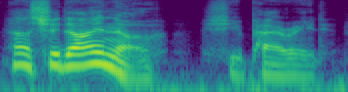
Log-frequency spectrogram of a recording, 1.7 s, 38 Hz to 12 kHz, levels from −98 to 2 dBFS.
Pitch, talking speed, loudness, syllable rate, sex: 145 Hz, 205 wpm, -16 LUFS, 5.0 syllables/s, male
